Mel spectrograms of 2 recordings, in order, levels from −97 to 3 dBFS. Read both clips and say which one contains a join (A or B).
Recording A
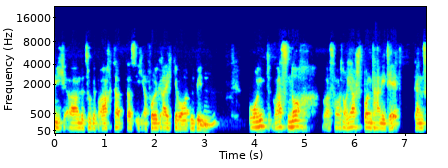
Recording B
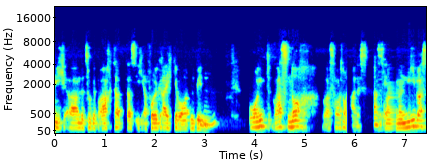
B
